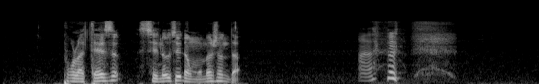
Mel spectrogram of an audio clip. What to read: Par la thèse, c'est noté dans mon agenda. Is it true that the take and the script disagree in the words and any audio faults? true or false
true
